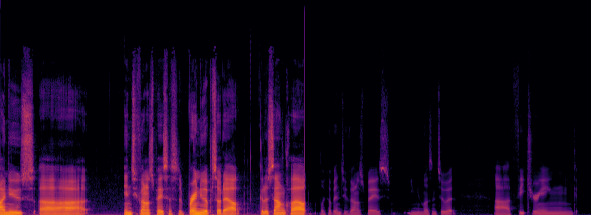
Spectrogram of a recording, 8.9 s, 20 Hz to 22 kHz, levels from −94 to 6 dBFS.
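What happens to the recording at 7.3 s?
One channel inverted, from 4.56 s to the end: the speech drops by about 22 dB and nearly vanishes, likely because reversed polarity cancels the shared centre when summed to mono.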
